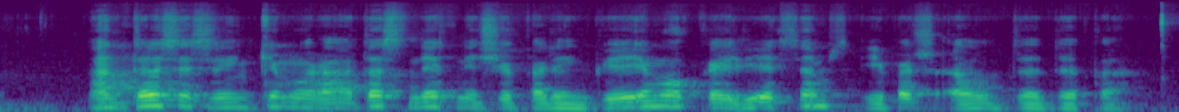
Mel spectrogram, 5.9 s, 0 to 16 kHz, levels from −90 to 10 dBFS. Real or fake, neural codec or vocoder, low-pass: fake; vocoder, 44.1 kHz, 128 mel bands, Pupu-Vocoder; 14.4 kHz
